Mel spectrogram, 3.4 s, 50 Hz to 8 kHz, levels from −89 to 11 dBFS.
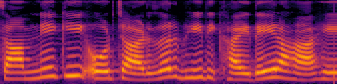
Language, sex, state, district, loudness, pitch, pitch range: Hindi, female, Madhya Pradesh, Dhar, -13 LUFS, 260 Hz, 230-300 Hz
